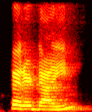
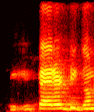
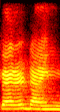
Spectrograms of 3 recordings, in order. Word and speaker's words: paradigm: Then G is silent in the spelling sequence GM or GN. For example, film, ठीक है, paradigm, paradigm नहीं होता, ये paradigm होता है.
